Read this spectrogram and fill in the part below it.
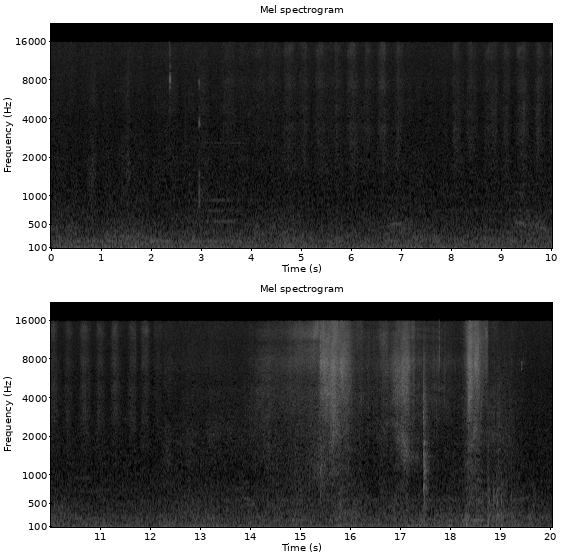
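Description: Fingers rub and rustle softly through hair, close by.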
